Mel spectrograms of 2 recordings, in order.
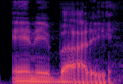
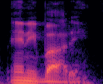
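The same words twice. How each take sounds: The two takes are said the same way.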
